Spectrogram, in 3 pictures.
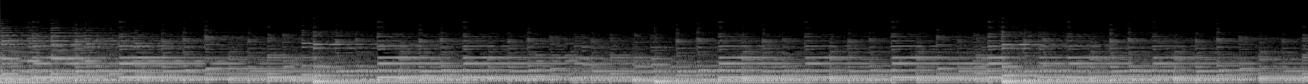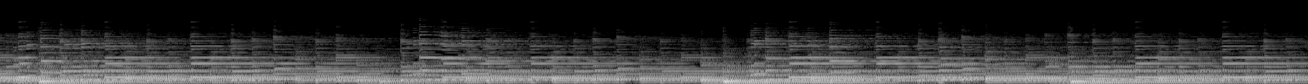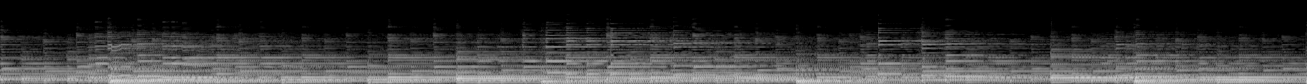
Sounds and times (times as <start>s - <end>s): Music: 0.0s - 39.2s.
